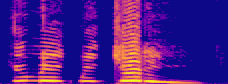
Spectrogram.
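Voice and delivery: shrill, loud complaint; piercing royal tantrum; screaming Queen. A narrator's reading. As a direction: shriek it very high, exasperated. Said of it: "screamed the Queen".

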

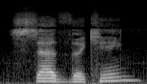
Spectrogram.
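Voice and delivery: ordinary delivery, nothing marked

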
